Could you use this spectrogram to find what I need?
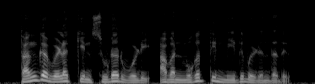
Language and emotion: Tamil, neutral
